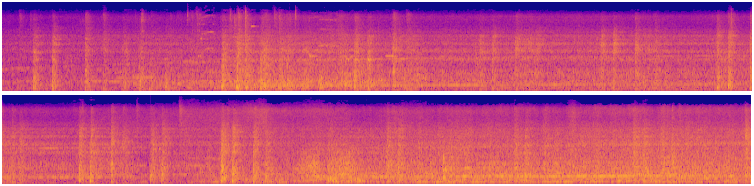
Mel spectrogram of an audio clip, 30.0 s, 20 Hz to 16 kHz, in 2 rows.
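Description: Interior sound of a Seibu 3000 series electric train car under way: the steady hum and whine of the traction motors and gears, climbing slowly in pitch in the second half, with the wheels clicking over rail joints in irregular clusters.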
